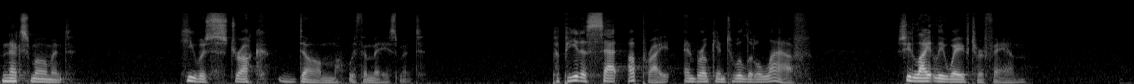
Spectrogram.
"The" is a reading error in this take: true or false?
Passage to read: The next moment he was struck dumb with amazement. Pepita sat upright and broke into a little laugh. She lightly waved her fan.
true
